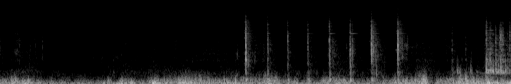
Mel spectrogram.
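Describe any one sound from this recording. Metal dishes and lids clink and clatter.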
